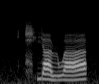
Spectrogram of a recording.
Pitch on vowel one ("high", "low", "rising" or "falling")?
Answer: falling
